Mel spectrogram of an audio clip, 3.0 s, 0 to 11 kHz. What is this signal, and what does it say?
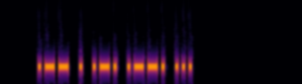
Morse code, heard as a keyed tone, about 36 wpm, 700 Hz. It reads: WERPS
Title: Code Groups - 5 Letters - 35wpm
